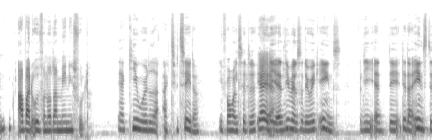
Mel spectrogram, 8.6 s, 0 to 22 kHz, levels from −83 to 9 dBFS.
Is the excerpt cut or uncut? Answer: uncut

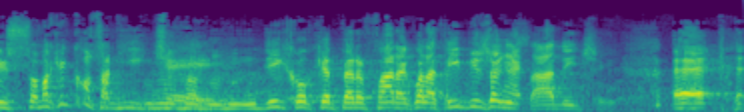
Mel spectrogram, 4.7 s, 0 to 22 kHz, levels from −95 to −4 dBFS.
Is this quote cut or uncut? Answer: cut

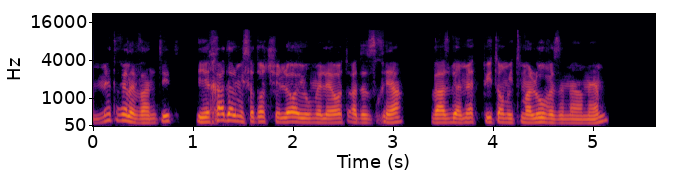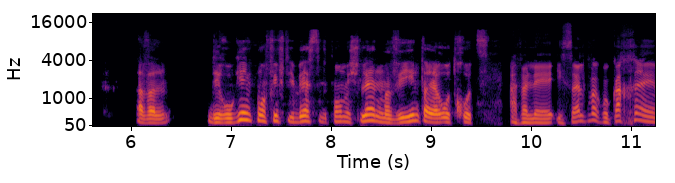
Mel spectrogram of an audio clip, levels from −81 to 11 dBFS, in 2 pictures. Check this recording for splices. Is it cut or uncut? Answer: cut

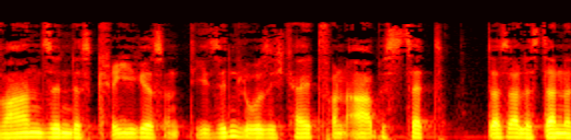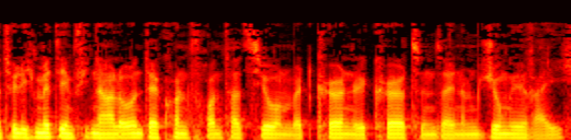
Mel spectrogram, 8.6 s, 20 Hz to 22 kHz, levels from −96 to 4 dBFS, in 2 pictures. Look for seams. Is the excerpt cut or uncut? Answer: uncut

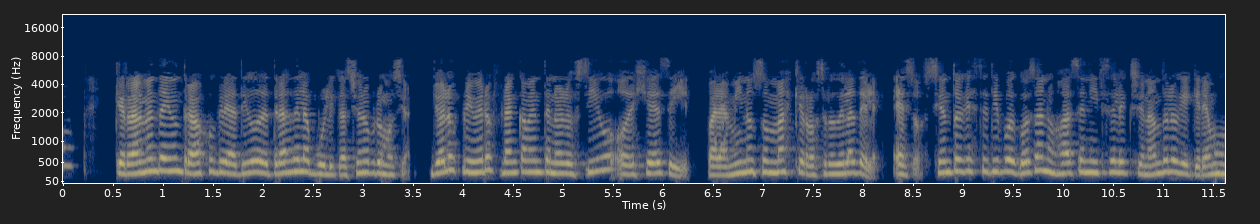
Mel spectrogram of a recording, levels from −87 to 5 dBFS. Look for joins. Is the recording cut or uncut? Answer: cut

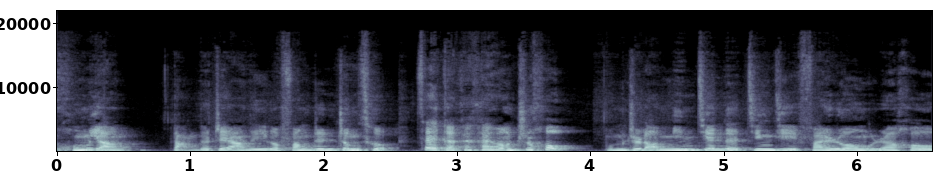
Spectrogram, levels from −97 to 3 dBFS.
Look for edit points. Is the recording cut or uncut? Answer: cut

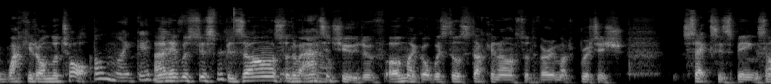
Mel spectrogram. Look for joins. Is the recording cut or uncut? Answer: uncut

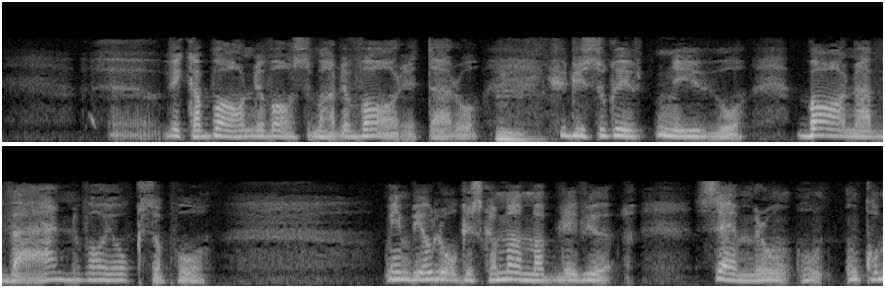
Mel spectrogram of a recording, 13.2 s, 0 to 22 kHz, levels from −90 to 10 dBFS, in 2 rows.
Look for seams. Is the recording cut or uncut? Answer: uncut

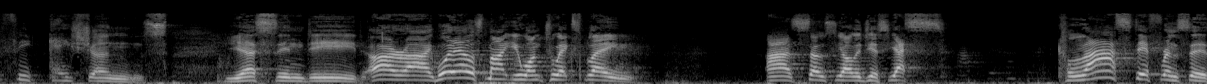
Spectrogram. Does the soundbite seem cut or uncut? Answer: uncut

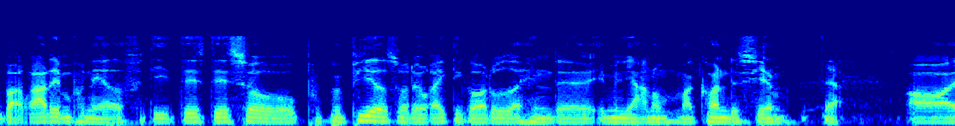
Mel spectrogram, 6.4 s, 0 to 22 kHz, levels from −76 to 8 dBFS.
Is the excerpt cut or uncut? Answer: cut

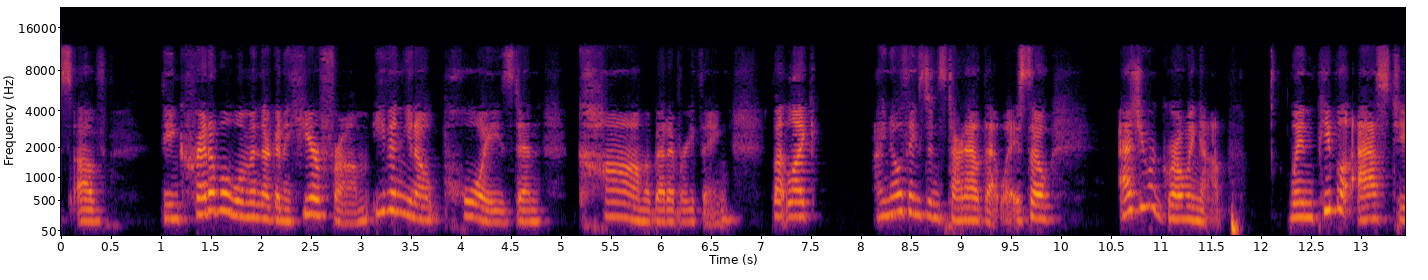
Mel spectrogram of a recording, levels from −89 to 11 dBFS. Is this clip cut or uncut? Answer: uncut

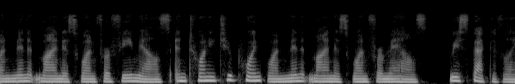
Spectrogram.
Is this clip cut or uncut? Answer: cut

